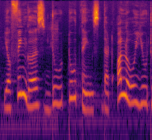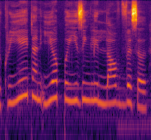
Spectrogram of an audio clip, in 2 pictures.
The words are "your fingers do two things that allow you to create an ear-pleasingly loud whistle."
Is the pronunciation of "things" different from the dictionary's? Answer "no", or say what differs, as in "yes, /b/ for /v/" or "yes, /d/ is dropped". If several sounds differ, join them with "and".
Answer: yes, /t/ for /θ/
